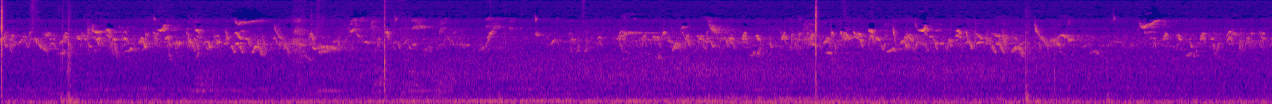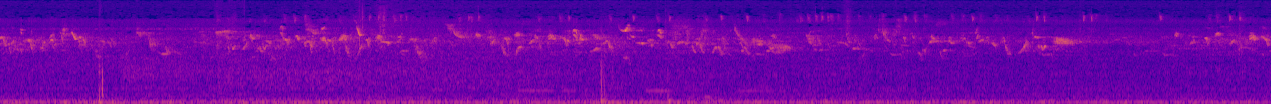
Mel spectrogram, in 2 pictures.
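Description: Outdoor ambience of many birds chirping over a steady low rumble, with a few sharp clicks.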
